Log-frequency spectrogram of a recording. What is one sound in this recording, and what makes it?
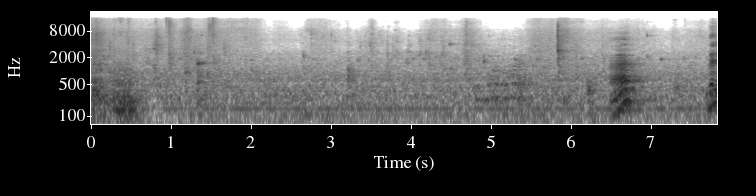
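Liquor pours from a bottle into glasses.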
